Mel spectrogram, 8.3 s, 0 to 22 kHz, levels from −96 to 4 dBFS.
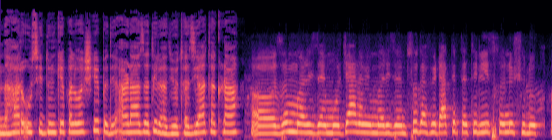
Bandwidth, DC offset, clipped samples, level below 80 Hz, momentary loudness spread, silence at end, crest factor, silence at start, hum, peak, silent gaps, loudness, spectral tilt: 15 kHz; 0.1%; under 0.1%; -52 dBFS; 3 LU; 0.1 s; 10 dB; 0 s; none; -6 dBFS; none; -17 LUFS; -6 dB/octave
